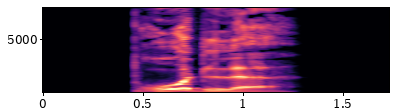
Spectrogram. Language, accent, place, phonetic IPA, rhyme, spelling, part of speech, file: German, Germany, Berlin, [ˈbʁoːdlə], -oːdlə, brodle, verb, De-brodle.ogg
- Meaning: inflection of brodeln: 1. first-person singular present 2. first/third-person singular subjunctive I 3. singular imperative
